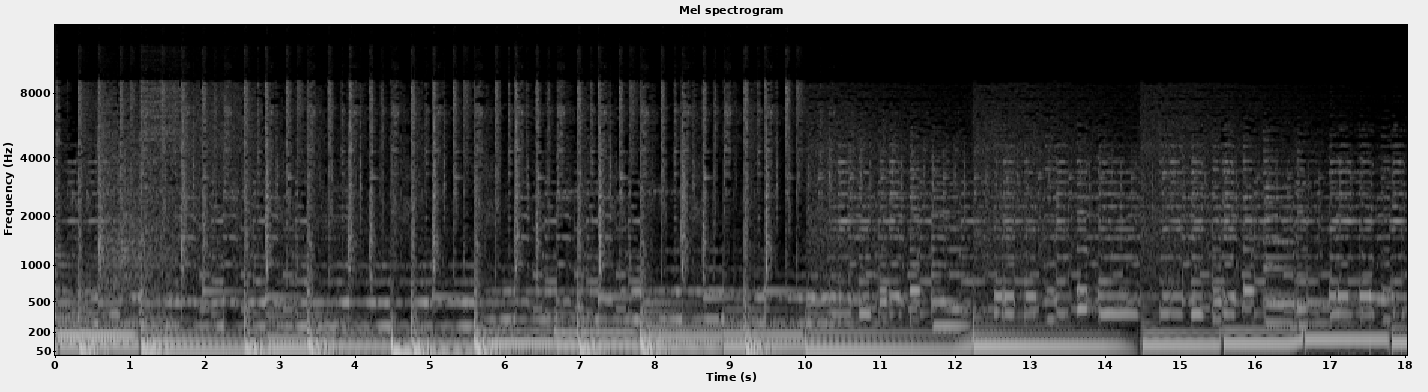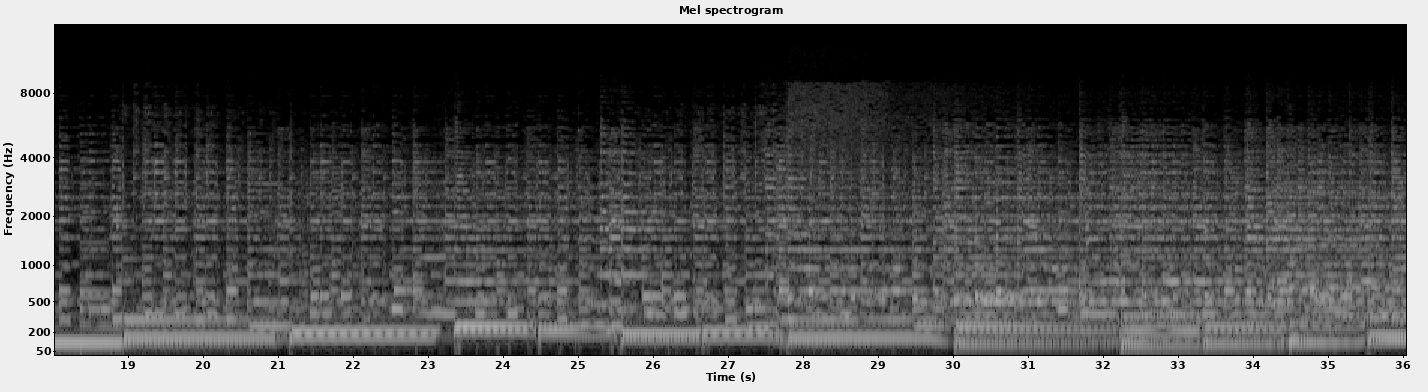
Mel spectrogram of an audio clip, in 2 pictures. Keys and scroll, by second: 6.6 ctrl+=, 14.7 ctrl+z, 17.5 ctrl+z, 26.8 ctrl+z, 30.0 ctrl+z, 30.5 ctrl+z, 30.9 ctrl+z, 31.6 ctrl+z.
